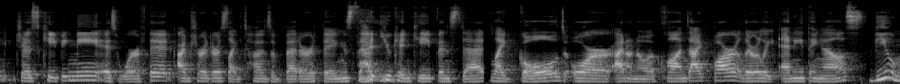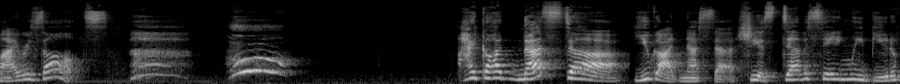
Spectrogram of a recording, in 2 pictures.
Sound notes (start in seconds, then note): 10.2 gasp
